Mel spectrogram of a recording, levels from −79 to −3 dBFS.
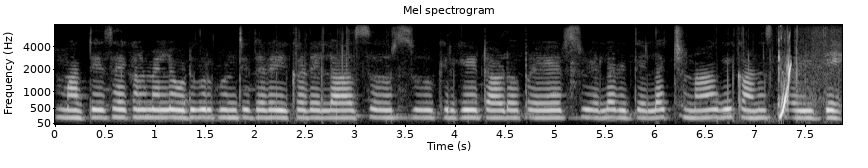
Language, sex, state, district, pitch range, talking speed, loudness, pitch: Kannada, female, Karnataka, Raichur, 220-230 Hz, 40 wpm, -21 LUFS, 225 Hz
